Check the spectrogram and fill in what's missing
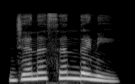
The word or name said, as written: ಜನಸಂದಣಿ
